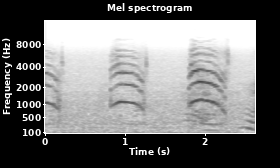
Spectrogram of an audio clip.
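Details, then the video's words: Sulky kitten, jealous over its owner's attention to another cat, gives three clear arched meows, each rising then falling, about a second apart, the last the loudest. "My jelous kitten got sulky when I was interested in another cat!"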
